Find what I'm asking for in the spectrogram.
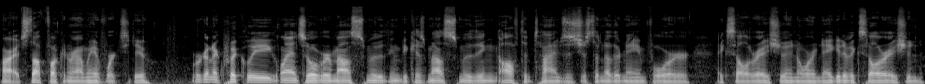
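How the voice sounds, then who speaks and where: A man speaks very fast in a very deep, low voice with monotone, flat intonation. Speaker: gaming YouTuber. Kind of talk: tutorial.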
